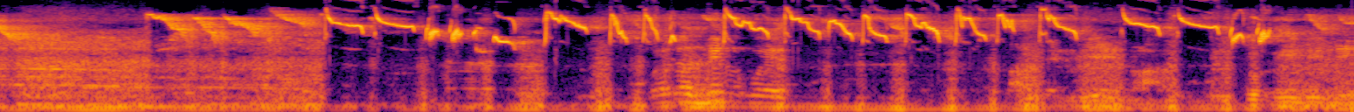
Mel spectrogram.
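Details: Energetic white-eye song: after a faint start, a fast, dense stream of very high, sharp, down-slurred chirps and twittering notes, delivered in quick bursts with brief gaps and no pause.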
